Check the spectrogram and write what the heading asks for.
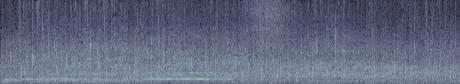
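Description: An audience claps steadily to welcome speakers coming up, a dense, even wash of many hands that holds at a constant loudness for the whole few seconds, with no voices rising above it.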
